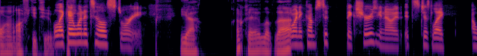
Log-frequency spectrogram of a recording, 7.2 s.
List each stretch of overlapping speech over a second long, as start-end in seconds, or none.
none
